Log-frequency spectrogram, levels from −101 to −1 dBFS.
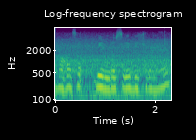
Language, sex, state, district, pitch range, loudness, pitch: Hindi, female, Bihar, Araria, 190-210 Hz, -25 LUFS, 200 Hz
